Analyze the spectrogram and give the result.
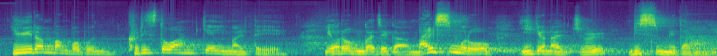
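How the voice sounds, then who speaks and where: A man's voice: fairly high pitch, a little mellow, a little hiss or hum. A male pastor with a Chungcheong accent preaches a sermon, asking the congregation questions and answering them himself. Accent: Chungcheong Korean. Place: church sanctuary. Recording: long hall reverb.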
